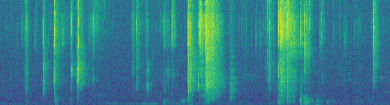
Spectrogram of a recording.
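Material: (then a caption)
Soap. A solid teal chunk of dry, crumbly soap is held in the hand and cut with a craft knife, and crumbs fall off. Crisp, bright crunching and crackling scrapes come in a series of short bursts, with a few louder, longer crunches. The sound sits almost entirely in the high range, with very little low end.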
